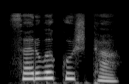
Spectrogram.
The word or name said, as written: ಸರ್ವಕುಷ್ಠ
